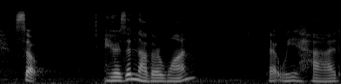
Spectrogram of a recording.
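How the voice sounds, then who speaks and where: A woman in a Californian accent, with very wide pitch swings. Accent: American, California. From US West Coast, Los Angeles. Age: 30s. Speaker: podcast host. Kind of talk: casual chat.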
